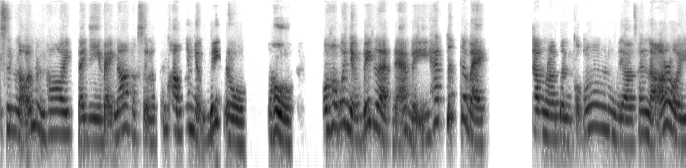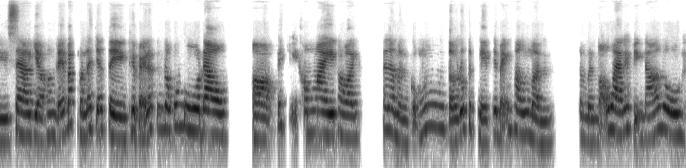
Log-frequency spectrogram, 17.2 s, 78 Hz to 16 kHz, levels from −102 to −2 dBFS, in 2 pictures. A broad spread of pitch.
No: average, 4.4 semitones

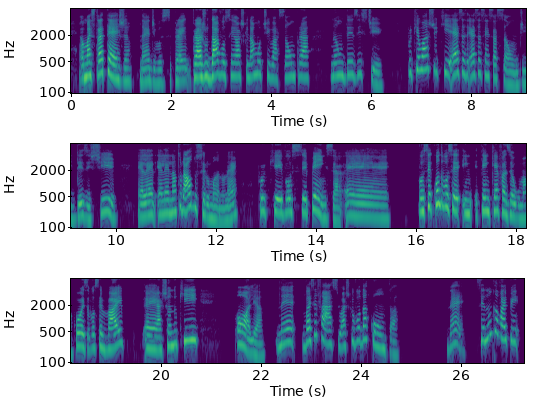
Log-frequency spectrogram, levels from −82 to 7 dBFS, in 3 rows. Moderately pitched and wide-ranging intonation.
No: high, 225 Hz; wide, 5.8 semitones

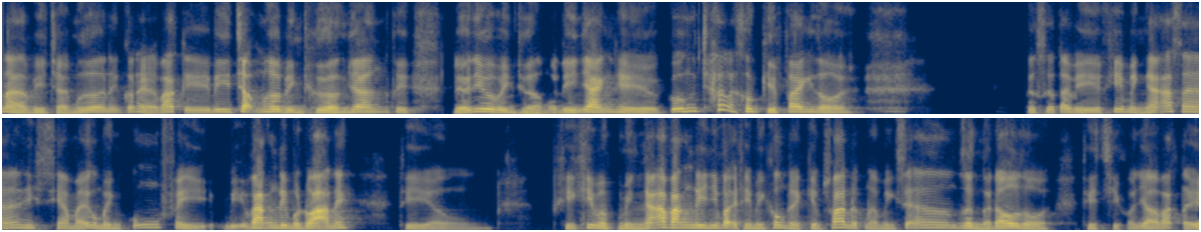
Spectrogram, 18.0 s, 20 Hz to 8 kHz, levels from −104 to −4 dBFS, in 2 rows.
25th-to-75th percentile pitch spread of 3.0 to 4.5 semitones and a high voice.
No: average, 3.3 semitones; medium, 170 Hz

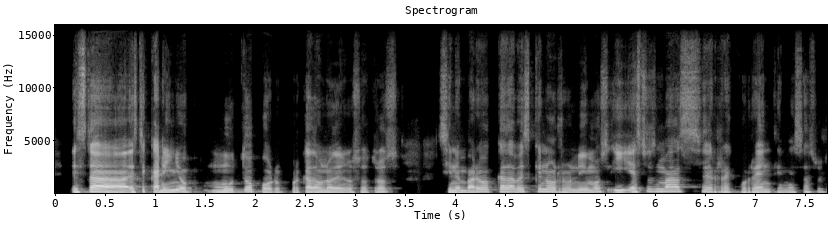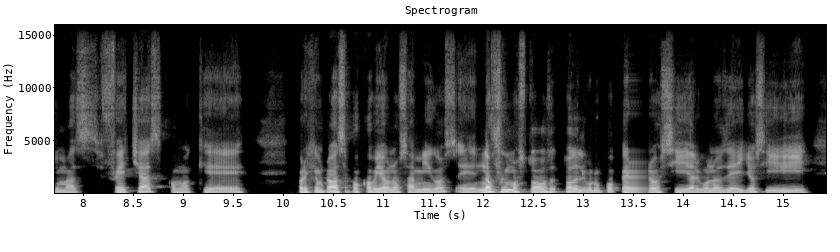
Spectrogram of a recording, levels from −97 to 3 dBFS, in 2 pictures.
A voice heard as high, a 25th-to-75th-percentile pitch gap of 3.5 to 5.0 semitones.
No: medium, 140 Hz; average, 3.9 semitones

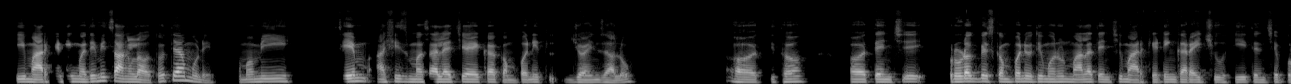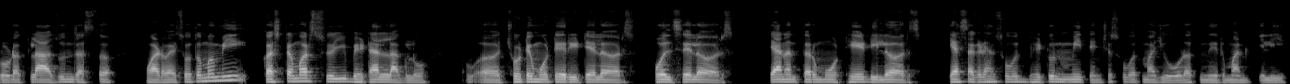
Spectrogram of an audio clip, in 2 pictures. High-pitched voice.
No: low, 115 Hz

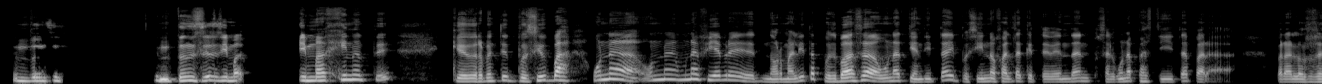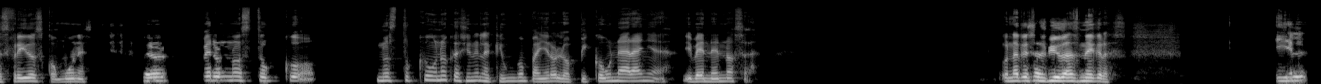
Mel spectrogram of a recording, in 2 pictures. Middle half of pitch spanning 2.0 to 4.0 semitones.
No: average, 4.4 semitones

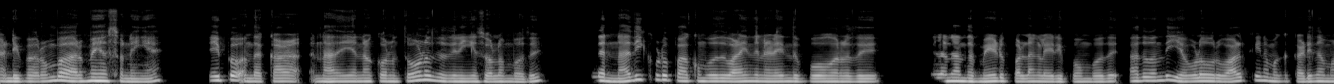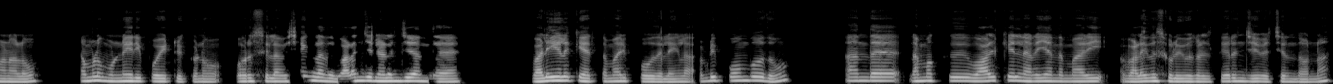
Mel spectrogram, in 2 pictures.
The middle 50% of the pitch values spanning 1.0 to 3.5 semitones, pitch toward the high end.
No: average, 2.8 semitones; medium, 145 Hz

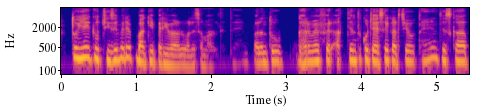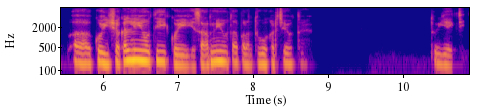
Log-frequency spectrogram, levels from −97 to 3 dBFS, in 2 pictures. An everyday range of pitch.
Yes: average, 3.7 semitones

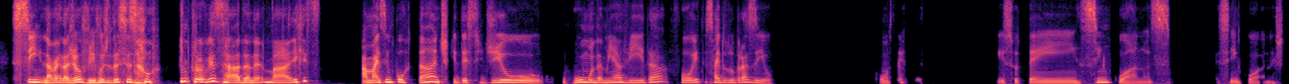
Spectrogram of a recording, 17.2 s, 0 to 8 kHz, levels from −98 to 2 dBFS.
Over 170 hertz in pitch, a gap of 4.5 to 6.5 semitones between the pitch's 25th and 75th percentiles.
No: high, 190 Hz; average, 3.8 semitones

